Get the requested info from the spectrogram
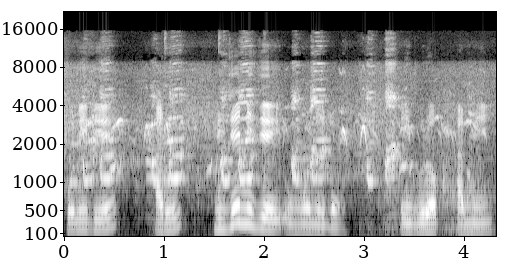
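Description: Domestic fowl calling: a series of short, pitched clucking calls, about six in four seconds, some rising and falling in pitch.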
